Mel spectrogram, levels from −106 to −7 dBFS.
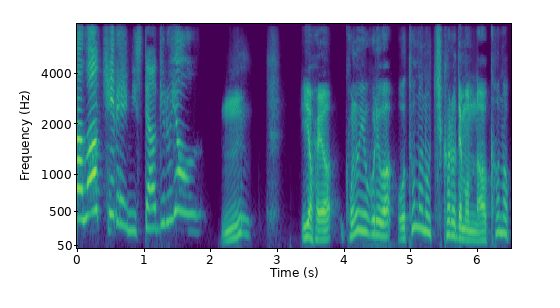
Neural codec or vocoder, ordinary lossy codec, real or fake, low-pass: codec, 16 kHz, 1 kbps, X-Codec, WavLM features, trained on Multilingual LibriSpeech; none; fake; none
